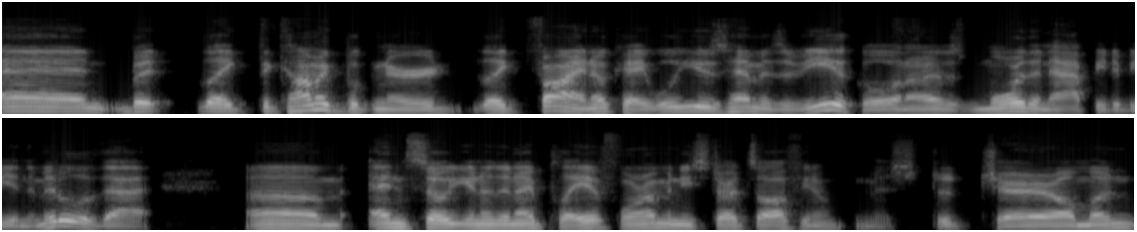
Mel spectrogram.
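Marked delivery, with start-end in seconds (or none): 9.9-11.3 lowered deep voice. Retelling a birthday voicemail message, imitating John Lewis deep voice. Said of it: "in his deep voice".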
